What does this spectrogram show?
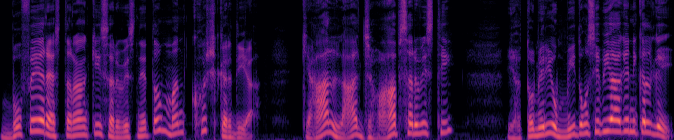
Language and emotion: Hindi, surprised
